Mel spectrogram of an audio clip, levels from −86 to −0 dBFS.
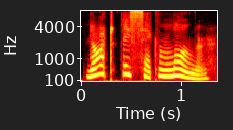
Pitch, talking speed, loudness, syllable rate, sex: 265 Hz, 175 wpm, -15 LUFS, 5.2 syllables/s, female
